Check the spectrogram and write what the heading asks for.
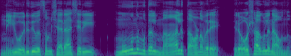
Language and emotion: Malayalam, angry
